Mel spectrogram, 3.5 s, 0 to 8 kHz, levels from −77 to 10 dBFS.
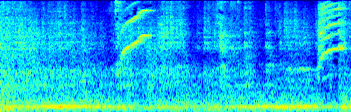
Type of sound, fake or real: fake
